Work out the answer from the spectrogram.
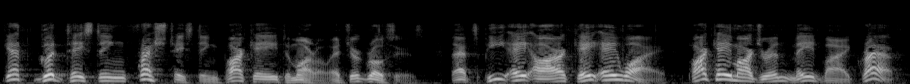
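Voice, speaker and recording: A man's voice: medium pitch, wildly swooping pitch, unhurried, hardly any pauses. Old-time radio announcer guy, super swoopy polished delivery, music behind, muffled recording. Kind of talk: 1950s radio announcing, scripted.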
